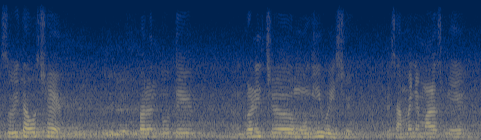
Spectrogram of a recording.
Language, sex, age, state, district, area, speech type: Gujarati, female, 45-60, Gujarat, Valsad, rural, spontaneous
